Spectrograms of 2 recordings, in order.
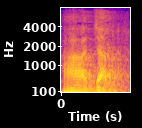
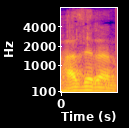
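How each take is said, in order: First: The name is said with two syllables, ending -ar. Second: The name is said with three syllables, ending -era. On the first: The speaker calls it right. "আমি অনুবাদ করার সময় সময় হাজার বলি" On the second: The speaker calls it wrong. "শব্দ হাজেরা না"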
